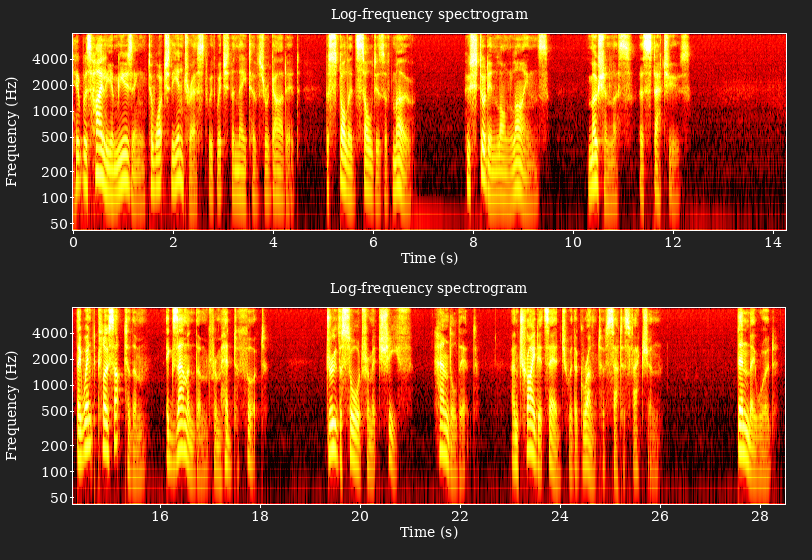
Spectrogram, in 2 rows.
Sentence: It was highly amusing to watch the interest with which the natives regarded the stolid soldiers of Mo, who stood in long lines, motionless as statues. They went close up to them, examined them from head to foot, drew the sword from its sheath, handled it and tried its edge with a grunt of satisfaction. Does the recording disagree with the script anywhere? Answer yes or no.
yes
